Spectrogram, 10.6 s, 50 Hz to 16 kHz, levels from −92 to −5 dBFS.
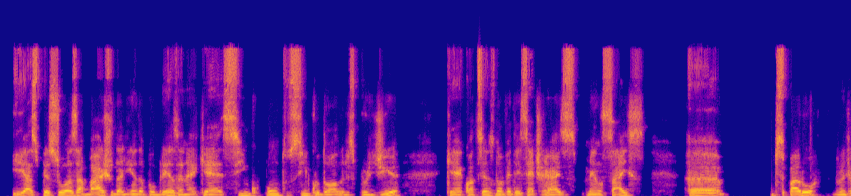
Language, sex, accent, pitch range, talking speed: Portuguese, male, Brazilian, 100-125 Hz, 130 wpm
